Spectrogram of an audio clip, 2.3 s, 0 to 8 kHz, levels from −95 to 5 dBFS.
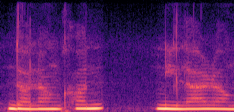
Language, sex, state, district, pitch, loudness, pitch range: Assamese, female, Assam, Kamrup Metropolitan, 260 Hz, -12 LUFS, 255-275 Hz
